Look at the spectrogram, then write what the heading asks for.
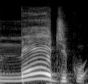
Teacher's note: E na palavra médico, a antipenúltima é a mais forte.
